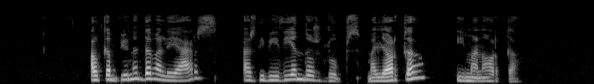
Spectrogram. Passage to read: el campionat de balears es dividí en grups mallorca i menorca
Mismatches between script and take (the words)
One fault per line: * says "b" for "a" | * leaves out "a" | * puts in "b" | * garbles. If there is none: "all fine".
* puts in "dos"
